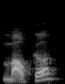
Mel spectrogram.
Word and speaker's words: mauka: are going to be mauka first which is pronounced mauka and then after that we have mkhaya and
